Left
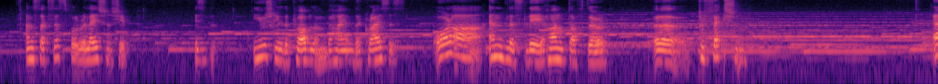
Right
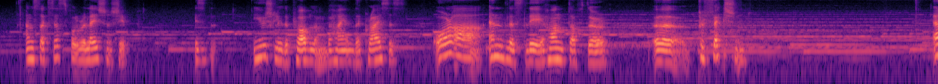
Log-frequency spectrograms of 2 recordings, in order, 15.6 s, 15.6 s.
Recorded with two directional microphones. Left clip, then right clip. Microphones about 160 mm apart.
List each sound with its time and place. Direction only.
0.4 s speech: 30° right (ahead or behind)
4.2 s speech: 25° right (ahead or behind)
15.3 s music: 15° left (ahead or behind)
